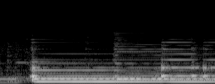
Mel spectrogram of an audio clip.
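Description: A guitar strikes a chord and lets it ring, with more notes added about a second in and again shortly after: a chord from the jazz progression (E7, E7♭9, Cmaj7) being demonstrated.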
